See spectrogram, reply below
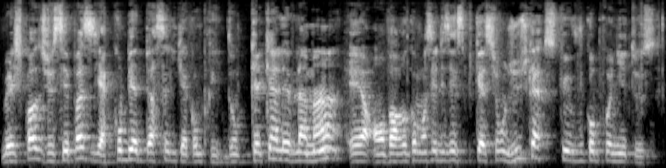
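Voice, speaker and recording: A man's voice: fairly high pitch, fairly even intonation, fast talker, warm tone. A French-speaking man hosting a language-learning live stream, explaining casually with many fillers and restarts.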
